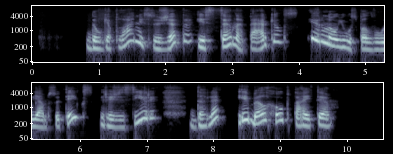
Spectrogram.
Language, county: Lithuanian, Vilnius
